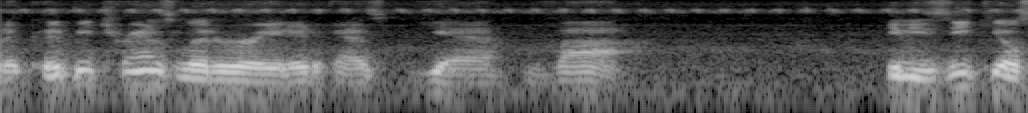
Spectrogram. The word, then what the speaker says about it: Yahvah: Another form of this name is found in Genesis 3:14, where it is written with these vowels, which provide the pronunciation Yahvah.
